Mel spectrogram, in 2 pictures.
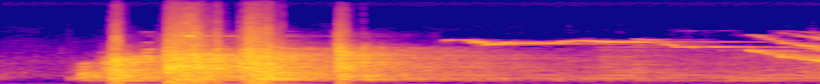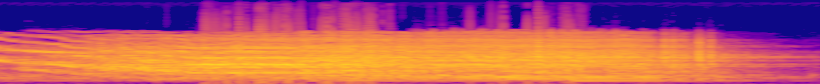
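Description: A few sharp thuds and clunks, then a thin whistling tone and a long sliding, rushing sweep as the doors of the Shopping Serra Talhada mall open, settling into steady whooshing noise that fades out.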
